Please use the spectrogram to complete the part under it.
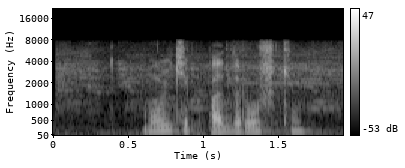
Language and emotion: Russian, neutral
